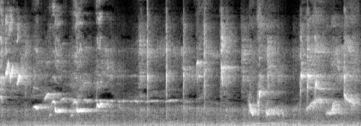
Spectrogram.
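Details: Murai singing a melodious, varied song of whistled phrases and harsh squawky notes that swing between low and high pitches, with short pauses between bursts.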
